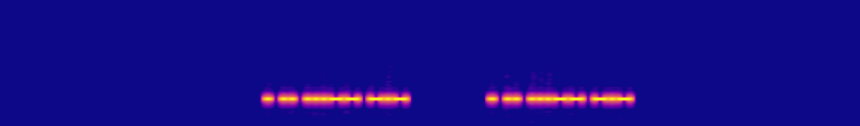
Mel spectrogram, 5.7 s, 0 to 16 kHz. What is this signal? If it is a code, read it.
Morse code, heard as a keyed tone, about 46 wpm, 700 Hz. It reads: EI3K EI3K
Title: DXCC-100 Call Signs - 4 Characters - Repeated 2x - 45wpm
